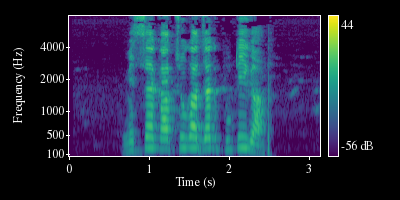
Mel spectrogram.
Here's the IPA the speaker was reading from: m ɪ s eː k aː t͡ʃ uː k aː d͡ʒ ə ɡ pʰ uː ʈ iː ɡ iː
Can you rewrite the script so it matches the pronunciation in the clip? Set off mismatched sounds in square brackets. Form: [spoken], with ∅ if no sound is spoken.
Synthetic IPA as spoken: m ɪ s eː k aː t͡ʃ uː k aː d͡ʒ ə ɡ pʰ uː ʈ iː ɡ [aː]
